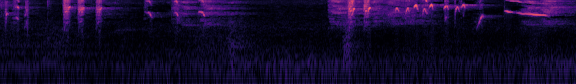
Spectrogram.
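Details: Konin, the olive-backed sunbird, singing hard to provoke rivals: spaced high chirps give way to a dense burst of rapid twittering notes, closing with a thin downward-sliding whistle.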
